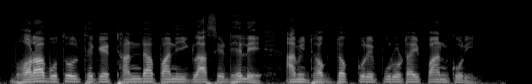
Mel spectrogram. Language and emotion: Bengali, neutral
